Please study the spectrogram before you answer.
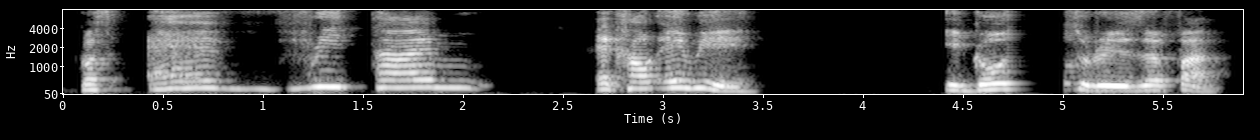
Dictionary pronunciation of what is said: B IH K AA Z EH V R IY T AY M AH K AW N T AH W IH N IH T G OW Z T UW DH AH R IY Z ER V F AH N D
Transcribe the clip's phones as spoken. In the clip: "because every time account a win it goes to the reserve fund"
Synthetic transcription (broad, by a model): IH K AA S EH V R IY T AY M AH K AW N T AH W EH IH T G OW S T UW R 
